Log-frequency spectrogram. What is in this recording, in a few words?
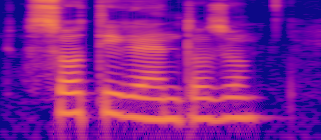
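"s'otighentos", lingua sarda, female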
